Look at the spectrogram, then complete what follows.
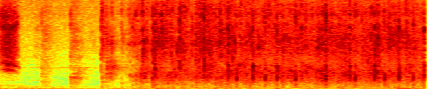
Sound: audience applauding

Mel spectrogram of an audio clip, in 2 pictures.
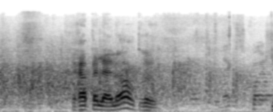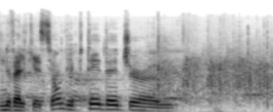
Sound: applause

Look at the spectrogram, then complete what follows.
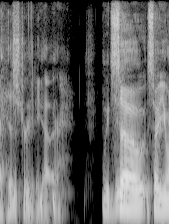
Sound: laughs

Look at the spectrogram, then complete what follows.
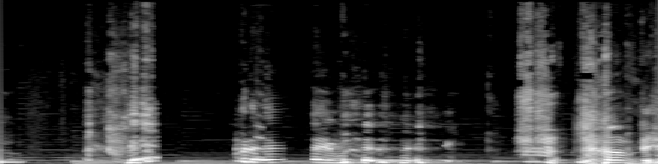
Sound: laughter

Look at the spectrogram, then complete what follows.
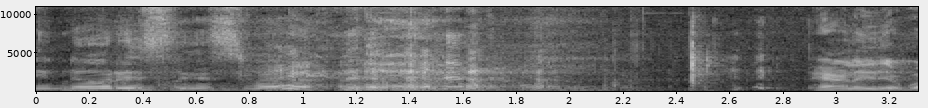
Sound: people laughing

